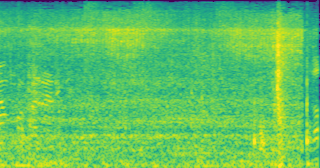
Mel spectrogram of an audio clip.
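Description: Steady rush of wind over an action camera's microphone as the bike rolls along, with a few short knocks or clicks about three and a half seconds in.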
